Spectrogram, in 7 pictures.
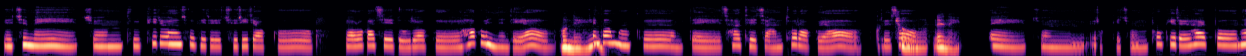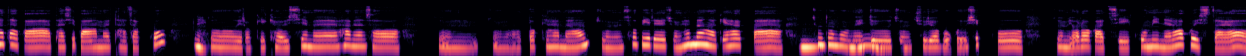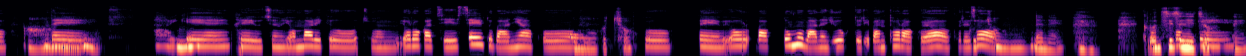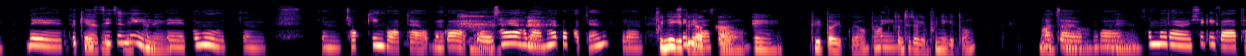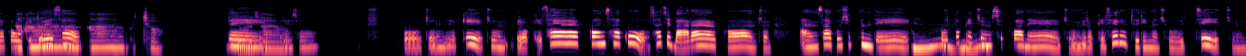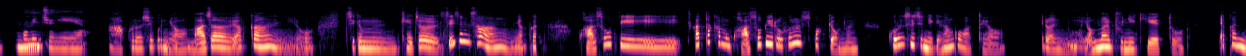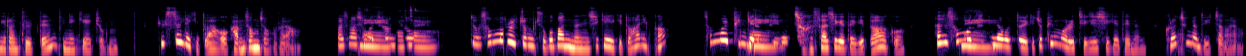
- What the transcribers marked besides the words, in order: tapping; other background noise; laugh; laugh; laughing while speaking: "이것저것"
- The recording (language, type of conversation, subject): Korean, advice, 불필요한 소비를 줄이려면 어떤 습관을 바꿔야 할까요?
